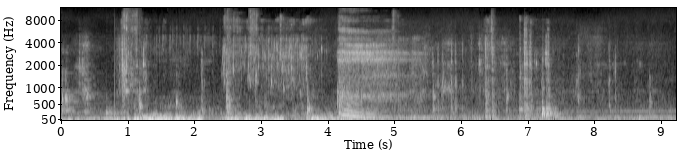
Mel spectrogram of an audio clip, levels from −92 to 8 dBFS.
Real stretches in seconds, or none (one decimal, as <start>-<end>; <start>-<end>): 0.0-9.2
